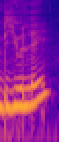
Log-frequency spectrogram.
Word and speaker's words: Biolay: Aber ich habe da auch einen Sänger kennengelernt, nennt sich ähm, schreibt sich Benjamin Biolay, äh, französisch ausgesprochen natürlich Benjamin Biolay.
